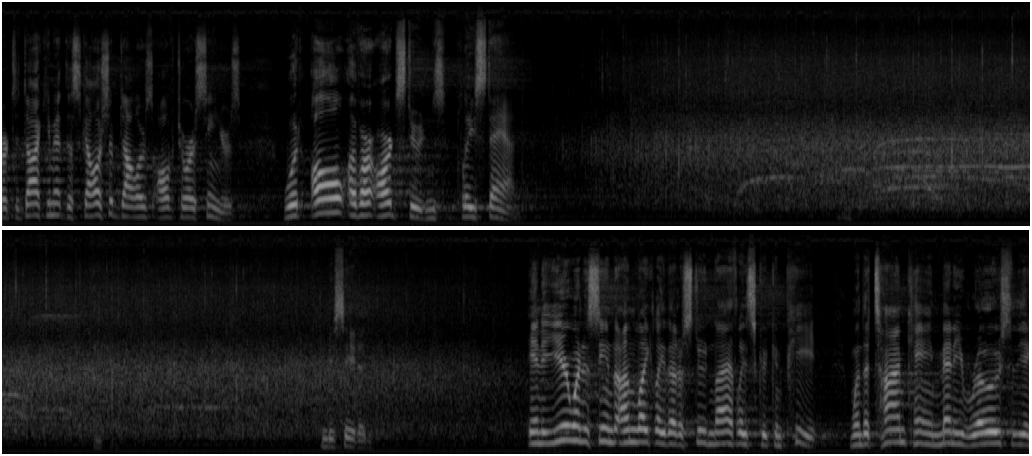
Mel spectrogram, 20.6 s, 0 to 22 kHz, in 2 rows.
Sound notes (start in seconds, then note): 5.9 cheering and applause; 14.8 applause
